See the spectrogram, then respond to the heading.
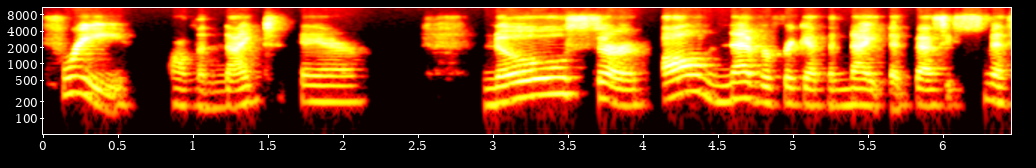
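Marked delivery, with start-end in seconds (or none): none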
